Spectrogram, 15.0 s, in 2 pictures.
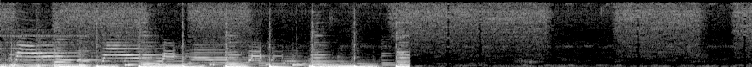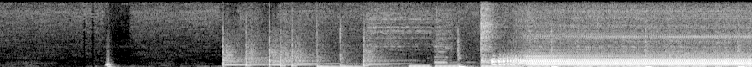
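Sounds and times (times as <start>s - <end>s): airbrush spraying hiss: 4.1s - 10.1s, 12.4s - 15.0s.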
